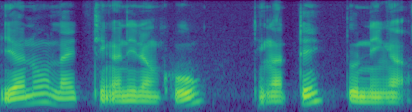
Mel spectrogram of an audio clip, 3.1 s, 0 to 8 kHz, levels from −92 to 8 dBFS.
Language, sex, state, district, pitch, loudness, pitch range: Garo, male, Meghalaya, West Garo Hills, 105 Hz, -16 LUFS, 100-130 Hz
